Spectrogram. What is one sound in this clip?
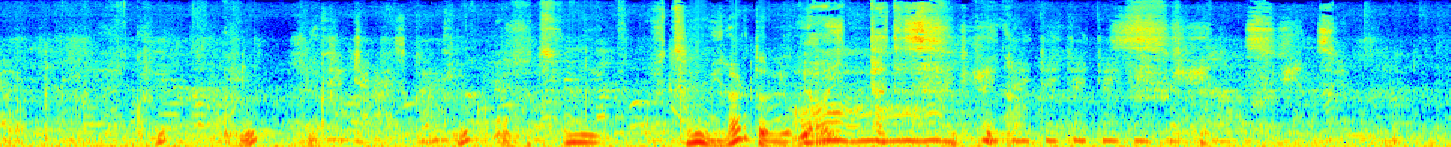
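A man speaks in a hushed, excited voice close by.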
